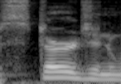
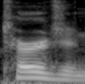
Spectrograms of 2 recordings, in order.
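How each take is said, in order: First: An s sound is added at the very start. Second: It starts with t and has two syllables. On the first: The speaker calls it wrong. "or they call him sturgeon, which is actually the name of a fish" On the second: The speaker calls it right. "But it's Turgeon"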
